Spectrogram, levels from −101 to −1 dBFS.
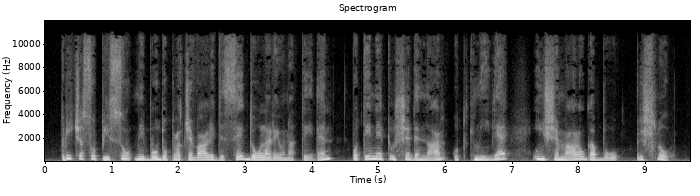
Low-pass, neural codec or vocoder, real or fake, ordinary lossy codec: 10.8 kHz; codec, 24 kHz, 1 kbps, SNAC; fake; MP3, 64 kbps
